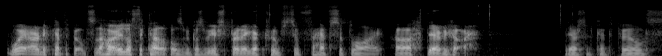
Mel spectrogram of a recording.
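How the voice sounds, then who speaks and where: Talking fast in a steady, mid-range voice with a fairly bright tone, a Frisian Dutch-accented man streams a strategy game. He thinks aloud, says hello to viewers, and trips over fillers and restarts in casual livestream commentary.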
